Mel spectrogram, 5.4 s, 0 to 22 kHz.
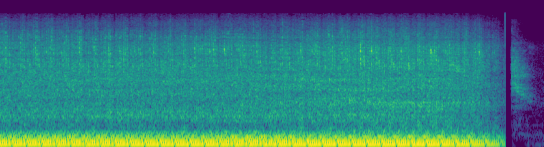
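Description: A 1975 square-body 4x4 truck idles loud and close through dual exhaust, a steady rhythmic low rumble that cuts off abruptly near the end.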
